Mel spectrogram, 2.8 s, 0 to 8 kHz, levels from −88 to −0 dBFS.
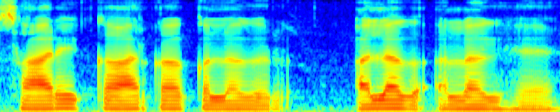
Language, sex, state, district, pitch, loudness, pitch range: Hindi, male, Jharkhand, Palamu, 110 Hz, -18 LUFS, 105-110 Hz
